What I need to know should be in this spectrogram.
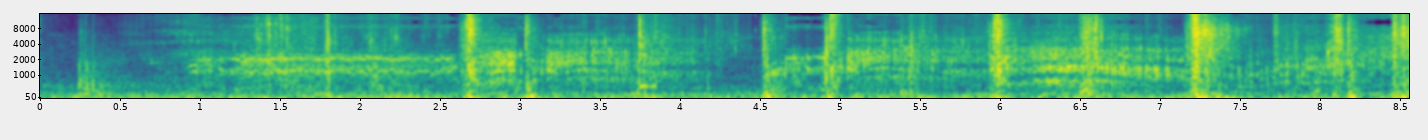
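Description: A zombie groans and snarls.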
